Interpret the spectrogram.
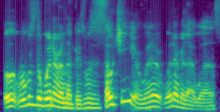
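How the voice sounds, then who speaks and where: A man's voice: medium pitch, very animated, racing, dark tone, husky, muffled recording. A man co-hosting a casual podcast chat, firing off teasing, incredulous questions. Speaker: podcast co-host.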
